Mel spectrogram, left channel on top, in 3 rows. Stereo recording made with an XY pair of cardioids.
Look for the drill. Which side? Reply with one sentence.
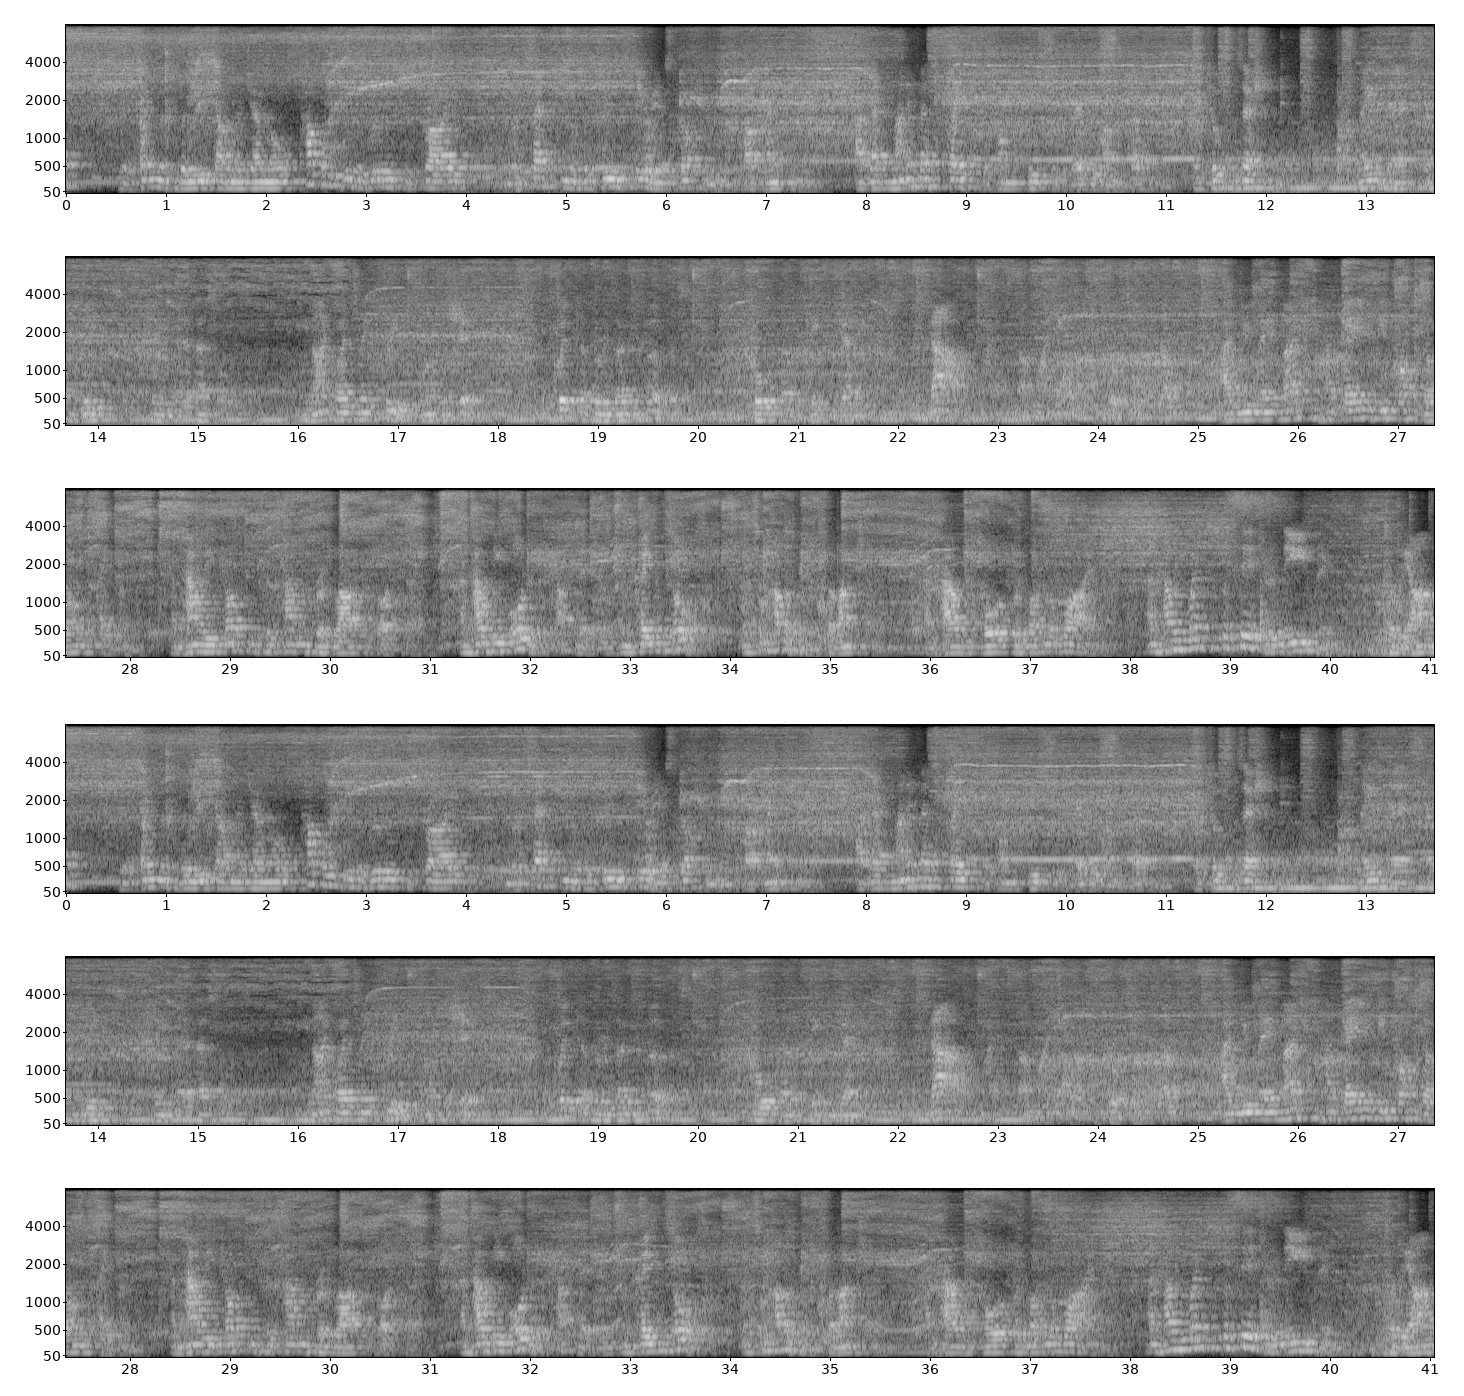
In this clip you hear the drill on the left.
